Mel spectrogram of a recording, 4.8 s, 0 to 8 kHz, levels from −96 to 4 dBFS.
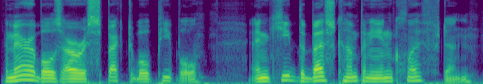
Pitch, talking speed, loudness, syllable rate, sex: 115 Hz, 150 wpm, -18 LUFS, 5.2 syllables/s, male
